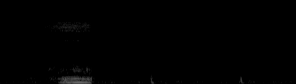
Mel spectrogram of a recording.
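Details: Snoring: one low, rumbling snore on an in-breath, then quiet breathing with soft nasal clicks.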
